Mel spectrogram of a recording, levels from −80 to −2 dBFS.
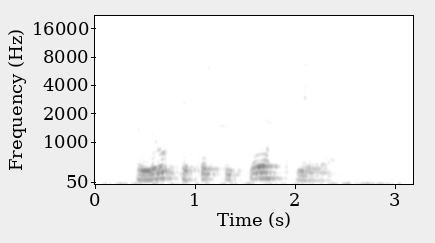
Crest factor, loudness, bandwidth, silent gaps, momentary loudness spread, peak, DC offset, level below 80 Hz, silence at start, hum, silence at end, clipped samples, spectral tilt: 18 dB; -55 LUFS; 16 kHz; none; 11 LU; -38 dBFS; under 0.1%; -86 dBFS; 0.05 s; none; 0.15 s; under 0.1%; -7.5 dB/octave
